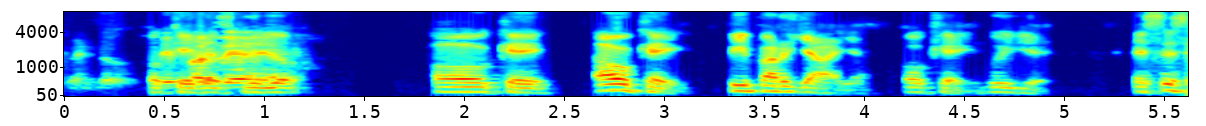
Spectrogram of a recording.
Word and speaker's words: viparyaya: Now the second category is viparyaya. Viparyaya is the wrong understanding or incorrect understanding. La segunda categoría es, I want to hear you pronounce slowly the Sanskrit term for this second category, viparaya.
